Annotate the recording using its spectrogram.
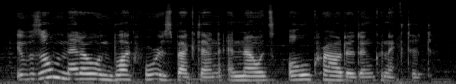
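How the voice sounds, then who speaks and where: A woman's medium-pitched voice with ordinary pitch variation over background music. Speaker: video game builder. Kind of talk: casual gaming voiceover. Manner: friendly, cutesy.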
